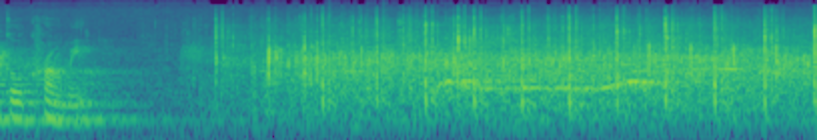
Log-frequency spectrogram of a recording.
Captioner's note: applause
